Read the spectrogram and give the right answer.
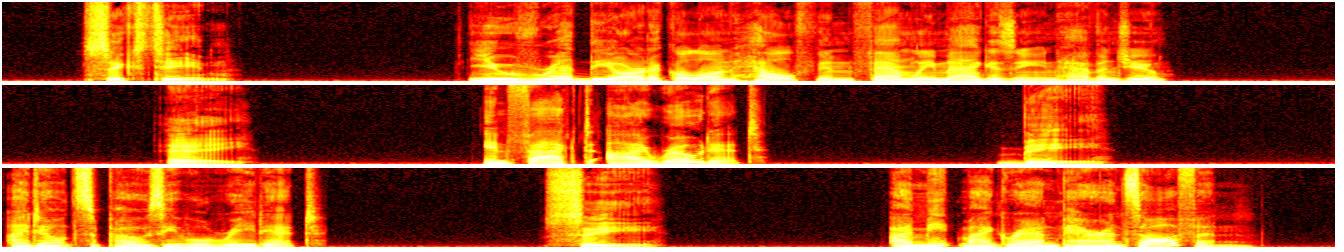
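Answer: A: In fact, I wrote it.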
